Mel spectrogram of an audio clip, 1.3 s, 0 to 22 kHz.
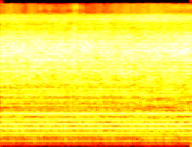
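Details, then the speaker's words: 1979 Chevy inline-six 250 (4.1 L) leak-down test, cylinder 1 with 90 PSI in, holding 12 PSI: steady loud hiss of air escaping past the piston rings, heard at the valve cover. "and 12 PSI and it's mostly coming out of the Rings we can hear it come out the valve cover"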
